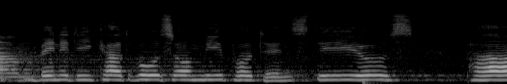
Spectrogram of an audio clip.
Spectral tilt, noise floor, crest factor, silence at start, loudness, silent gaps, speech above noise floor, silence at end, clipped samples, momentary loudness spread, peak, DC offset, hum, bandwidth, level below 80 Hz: -6 dB/octave; -57 dBFS; 18 dB; 0 s; -34 LUFS; none; 25 dB; 0 s; under 0.1%; 9 LU; -14 dBFS; under 0.1%; none; 11.5 kHz; -70 dBFS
